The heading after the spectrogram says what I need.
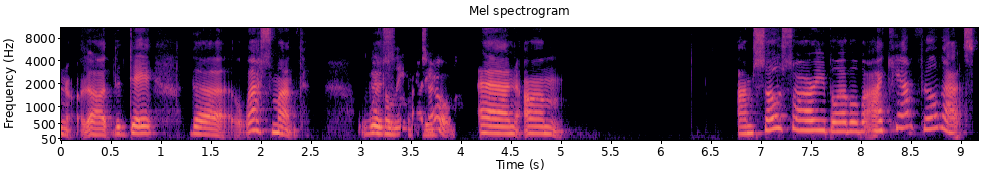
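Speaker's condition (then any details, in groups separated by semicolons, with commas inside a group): No condition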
